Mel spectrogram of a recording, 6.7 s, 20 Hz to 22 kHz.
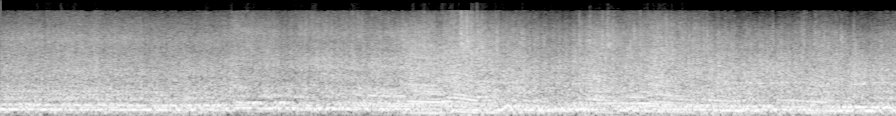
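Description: Sprint race cars in a 410 Series sim racing game at Charlotte roar around the track, their engines droning loudly and continuously, with pitch shifting as the cars jostle and pass.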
